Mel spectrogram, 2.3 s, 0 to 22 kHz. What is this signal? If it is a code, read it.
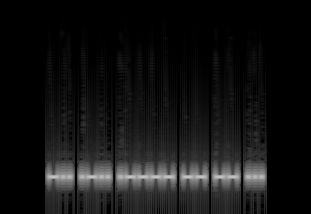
Morse code, heard as a keyed tone, about 51 wpm, 700 Hz. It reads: DL1MMS
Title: DXCC-100 Call Signs - 6 Characters - 50wpm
